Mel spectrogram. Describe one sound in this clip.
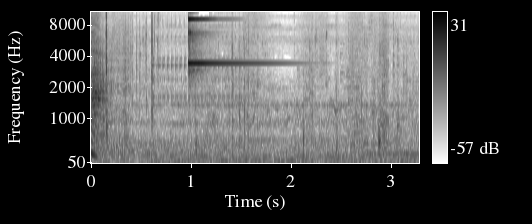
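A bright chime rings once and fades.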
